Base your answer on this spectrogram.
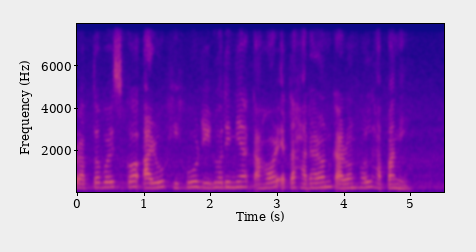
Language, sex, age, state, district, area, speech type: Assamese, female, 45-60, Assam, Lakhimpur, rural, read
